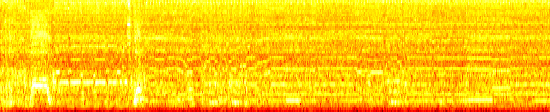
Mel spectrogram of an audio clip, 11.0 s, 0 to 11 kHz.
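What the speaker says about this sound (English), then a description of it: "So it's coming up to about an hour in this print." 3D printer printing a phone tripod mount, a steady mechanical whir with faint stepping tones and occasional clicks, constant and moderately quiet throughout.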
